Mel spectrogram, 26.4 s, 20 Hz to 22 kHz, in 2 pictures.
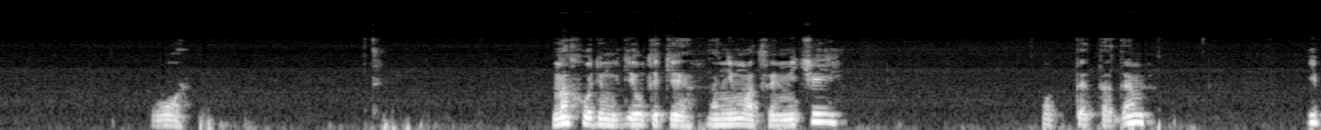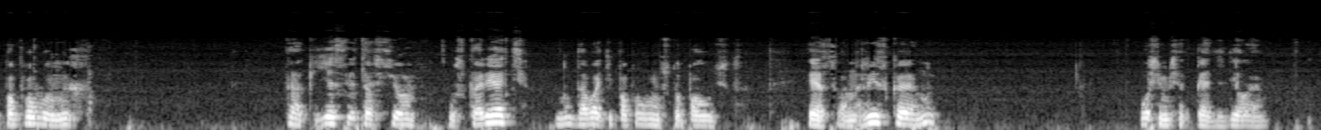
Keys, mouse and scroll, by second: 4.8 click, 10.9 click, 11.5 click, 14.6 click, 14.6 scroll down 2, 16.4-17.2 scroll down 1, 26.0 space.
